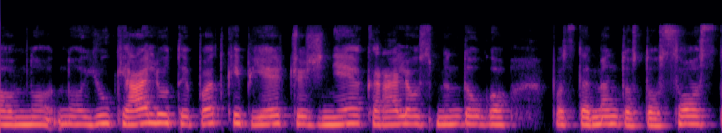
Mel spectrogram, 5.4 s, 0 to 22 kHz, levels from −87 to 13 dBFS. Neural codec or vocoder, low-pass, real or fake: none; 10.8 kHz; real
